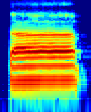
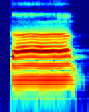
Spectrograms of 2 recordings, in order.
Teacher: اگلا حرف دیکھیے، اس کے اوپر 2 نقطے ہیں، اسے کہتے ہیں تا۔ زبان کی نوک کو اوپر کے دانتوں کی جڑ سے لگائیں اور پیار سے بولیں تا۔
